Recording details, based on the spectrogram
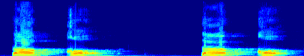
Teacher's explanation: قاف کی آواز لوٹ کے آ رہی ہے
